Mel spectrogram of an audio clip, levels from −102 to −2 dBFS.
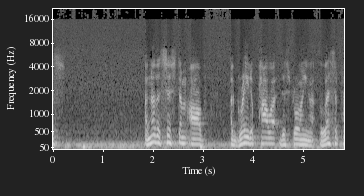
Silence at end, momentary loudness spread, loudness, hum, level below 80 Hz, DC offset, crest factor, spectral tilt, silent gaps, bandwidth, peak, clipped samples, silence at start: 0 s; 14 LU; -24 LUFS; none; -40 dBFS; under 0.1%; 14 dB; -6.5 dB/octave; none; over 20 kHz; -10 dBFS; under 0.1%; 0 s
